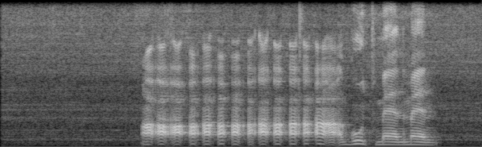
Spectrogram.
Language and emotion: Russian, neutral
